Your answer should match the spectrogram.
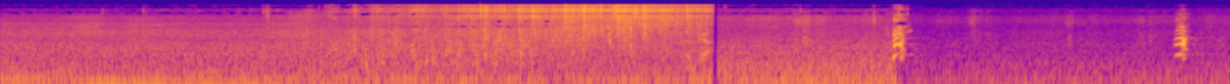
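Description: Wind and river noise, with a hiss of flying spray as a wet Rough Collie shakes water from its coat. Then a dog barks twice, short sharp barks about three seconds apart, the first the loudest sound of all.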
